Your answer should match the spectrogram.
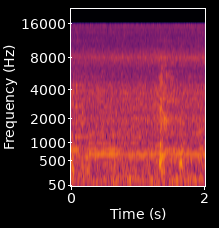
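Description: Fountain water jets spraying, a steady rushing hiss, with a long steady tone held over it. A brief sharp sound cuts in about one and a half seconds in.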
